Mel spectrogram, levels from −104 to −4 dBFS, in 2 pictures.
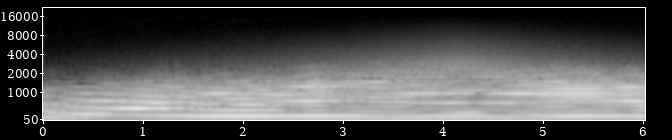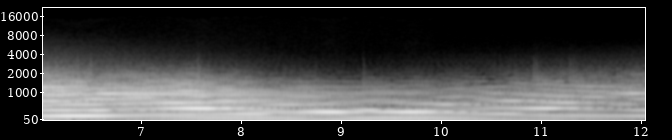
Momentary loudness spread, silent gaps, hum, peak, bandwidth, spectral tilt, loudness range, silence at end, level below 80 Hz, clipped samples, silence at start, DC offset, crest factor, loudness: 11 LU; none; none; -2 dBFS; 4.1 kHz; -11 dB/octave; 5 LU; 0 s; -32 dBFS; under 0.1%; 0 s; under 0.1%; 14 dB; -18 LUFS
